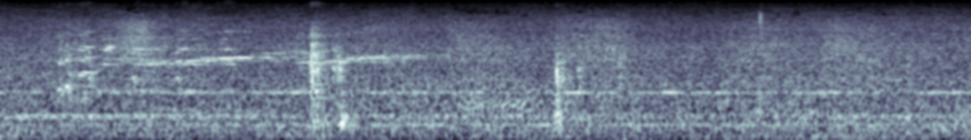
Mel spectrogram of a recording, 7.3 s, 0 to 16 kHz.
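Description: Heavy mechanical door opening in the video game Tomb Raider 2, a long steady grinding rumble with a few clanks and a brief high scrape, faint and continuous.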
